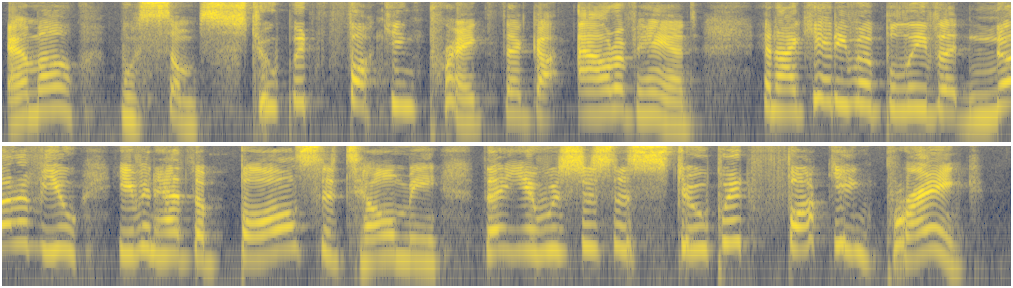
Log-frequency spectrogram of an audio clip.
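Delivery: put-on girl near tears raging at friends; tearful furious rant. A narrator's reading. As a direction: cry out the unfairness in rage.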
